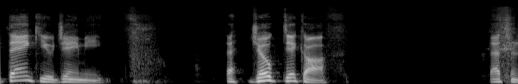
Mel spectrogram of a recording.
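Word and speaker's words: Jokedikhoff: dick off that's her name thank you Jamie joke dick off that's her name j-o-k-e-d-i-k-h-o-f-f what are you laughing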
